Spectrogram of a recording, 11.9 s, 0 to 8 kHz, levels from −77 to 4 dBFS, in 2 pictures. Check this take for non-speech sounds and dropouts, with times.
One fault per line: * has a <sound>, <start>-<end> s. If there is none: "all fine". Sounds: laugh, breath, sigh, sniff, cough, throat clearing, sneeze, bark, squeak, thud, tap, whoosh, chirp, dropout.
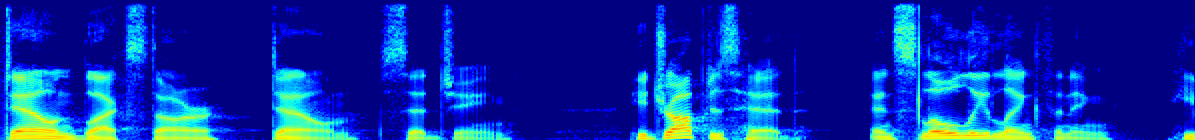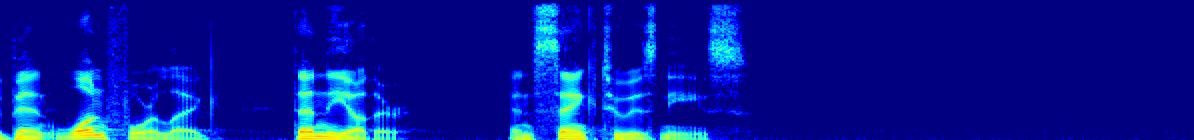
all fine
